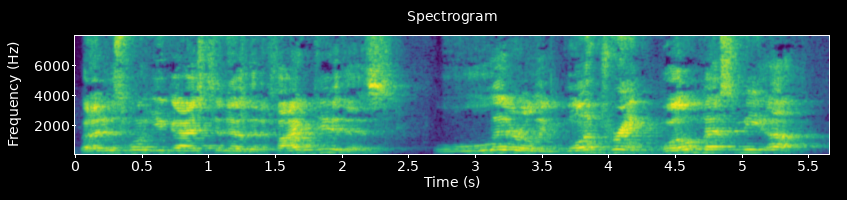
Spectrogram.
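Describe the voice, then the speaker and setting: A man acting a sheepish, hapless office worker in a comedy sketch, whining and complaining with sudden loud outbursts. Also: high-pitched, normal speed, lightly acted. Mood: anxious, reluctant. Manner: exasperated, whiny complaining, swinging into loud outbursts. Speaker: sketch performer. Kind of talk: live comedy sketch acting in old-time radio variety style. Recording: very echoey room, far from the mic.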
